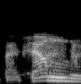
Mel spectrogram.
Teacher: ro-nya juga tebal dan bo-nya juga tebal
